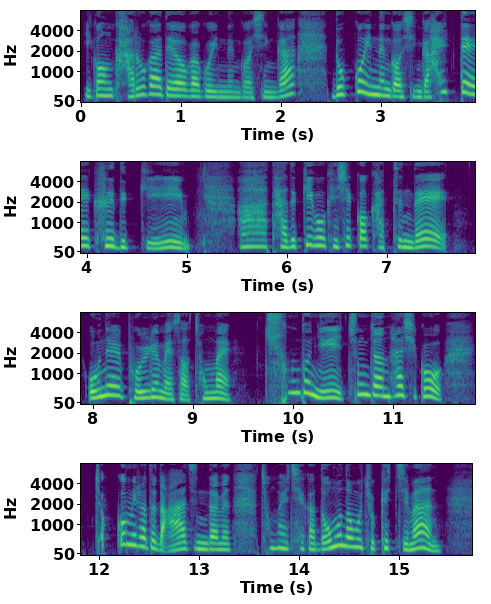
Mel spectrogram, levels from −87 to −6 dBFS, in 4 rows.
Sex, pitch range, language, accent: female, 190-280 Hz, Korean, native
